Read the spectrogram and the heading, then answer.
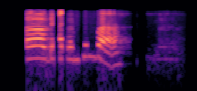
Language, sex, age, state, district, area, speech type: Bodo, female, 30-45, Assam, Kokrajhar, rural, conversation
